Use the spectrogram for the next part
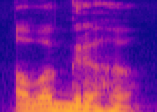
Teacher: ग्र इथे जोडाक्षर आहे त्याचा आघात व वर होईल आणि ह पूर्ण आहे म्हणून अवग्रह हे अशा प्रकारचा अवग्रह तुम्हाला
